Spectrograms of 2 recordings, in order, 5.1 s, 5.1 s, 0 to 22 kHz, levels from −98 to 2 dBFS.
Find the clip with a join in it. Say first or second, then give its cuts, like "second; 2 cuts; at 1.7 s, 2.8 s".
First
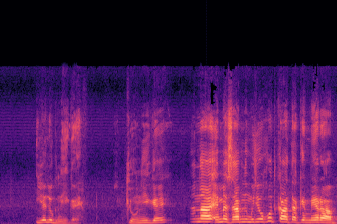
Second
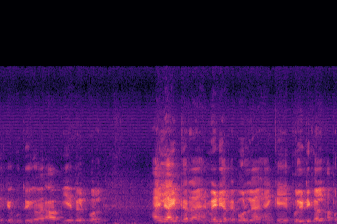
first; 1 cut; at 2.9 s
